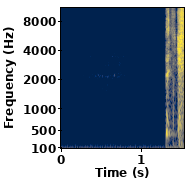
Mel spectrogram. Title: sneeze in GTA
